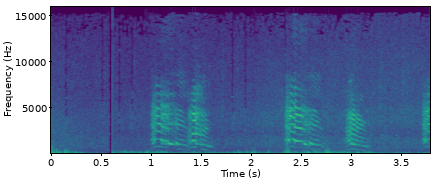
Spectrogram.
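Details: Yellow-legged gull defending its breeding colony at the Illas Estelas, Nigrán, Galicia, uttering harsh, descending yelping calls in pairs, four in quick succession, over strong low wind rumble.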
